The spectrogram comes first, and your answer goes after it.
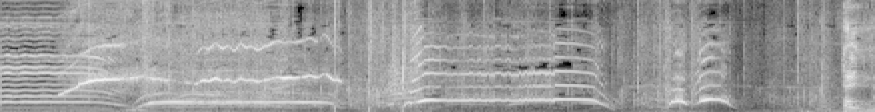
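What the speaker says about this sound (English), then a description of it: "How about another round of applause?" Audience at a live cover performance of House of the Rising Sun screams, whoops and cheers loudly with scattered clapping, voices rising and falling in bursts before a final swell.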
